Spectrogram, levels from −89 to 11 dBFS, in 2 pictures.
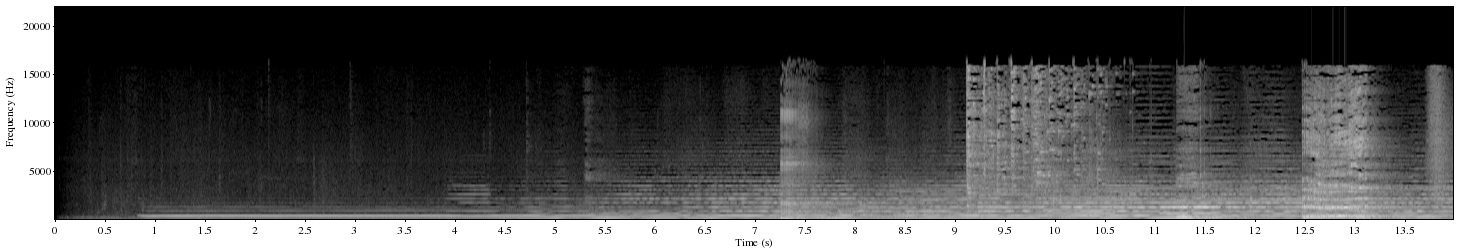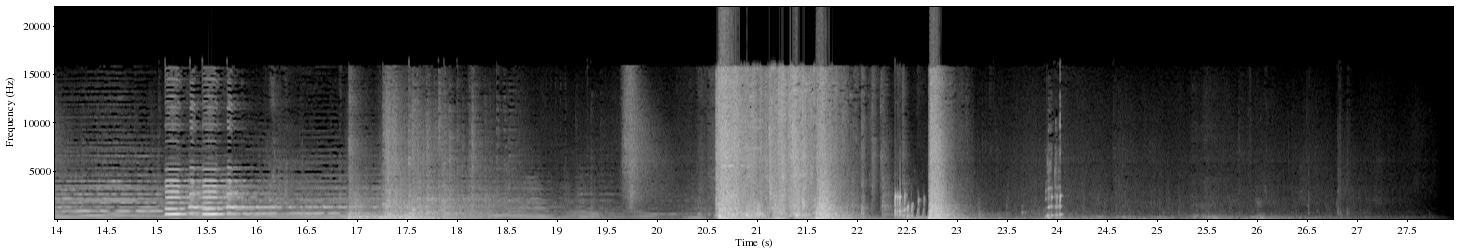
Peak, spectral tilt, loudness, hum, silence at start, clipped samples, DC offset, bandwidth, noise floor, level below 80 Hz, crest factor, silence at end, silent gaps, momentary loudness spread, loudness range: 0 dBFS; -3 dB/octave; -15 LUFS; none; 0.85 s; 0.1%; under 0.1%; 17 kHz; -63 dBFS; -30 dBFS; 18 dB; 1.85 s; none; 24 LU; 21 LU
